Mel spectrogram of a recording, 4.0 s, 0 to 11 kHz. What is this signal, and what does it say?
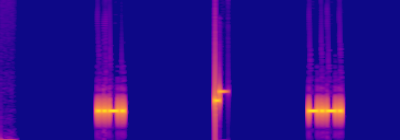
Morse code, heard as a keyed tone, about 40 wpm, 700 Hz. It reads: F C
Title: Single Character (Letter:Number:Punctuation:Prosign) 40wpm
